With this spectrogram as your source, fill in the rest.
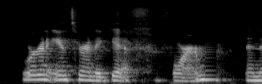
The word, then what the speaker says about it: GIF: gonna answer in a gift form and it is pronounced gif right hiding out there so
